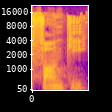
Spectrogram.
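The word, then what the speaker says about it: Phunky: the pauny pahun NAD funky spelled with a pH so it looks like pahun but it's pronounced funky funky Nomads and then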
